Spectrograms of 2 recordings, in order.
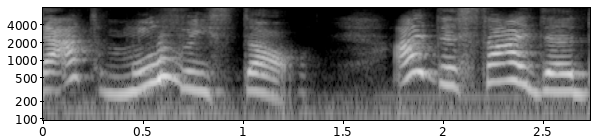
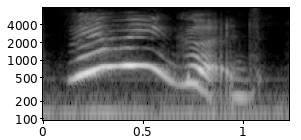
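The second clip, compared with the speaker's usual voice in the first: higher, brighter nurse voice, quick; a cheery school nurse asking; lightly voiced friendly nurse; Missus Cooney voice; 8 semitones higher than usual. A narrator's reading.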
